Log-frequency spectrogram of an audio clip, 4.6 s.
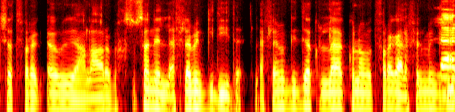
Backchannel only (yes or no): no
